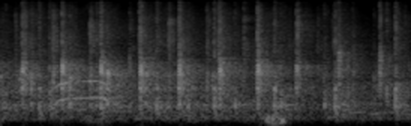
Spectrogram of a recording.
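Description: A board meeting audience applauds steadily, the claps coming quickly and evenly at moderate volume and fairly close, with a faint voice in the background.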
